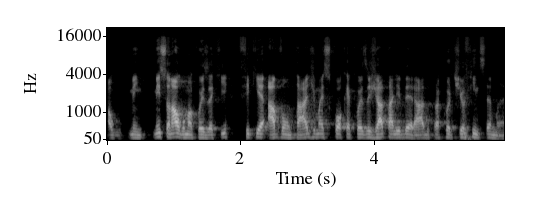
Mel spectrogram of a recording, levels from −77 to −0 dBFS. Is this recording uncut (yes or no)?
no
